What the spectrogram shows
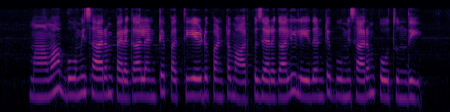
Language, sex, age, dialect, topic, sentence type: Telugu, female, 18-24, Utterandhra, agriculture, statement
